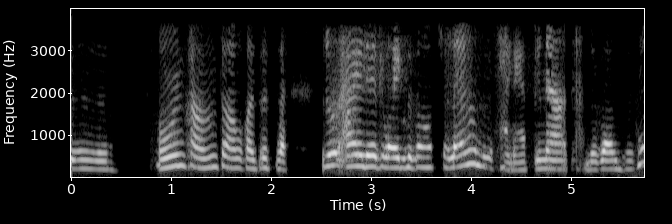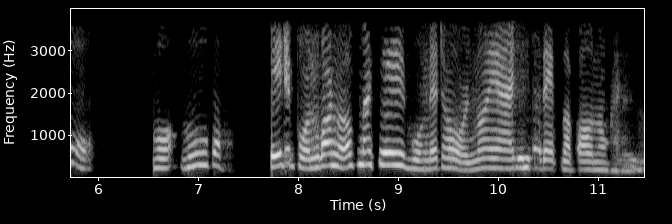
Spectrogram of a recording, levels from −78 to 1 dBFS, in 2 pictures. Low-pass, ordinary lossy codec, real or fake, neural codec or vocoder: 3.6 kHz; AAC, 24 kbps; fake; codec, 16 kHz, 1 kbps, X-Codec, HuBERT features, trained on balanced general audio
